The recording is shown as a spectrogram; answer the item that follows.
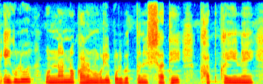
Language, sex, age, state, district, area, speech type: Bengali, female, 45-60, West Bengal, Paschim Medinipur, rural, spontaneous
